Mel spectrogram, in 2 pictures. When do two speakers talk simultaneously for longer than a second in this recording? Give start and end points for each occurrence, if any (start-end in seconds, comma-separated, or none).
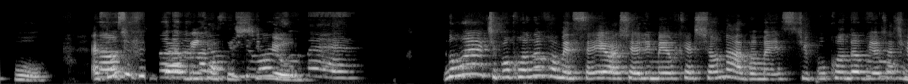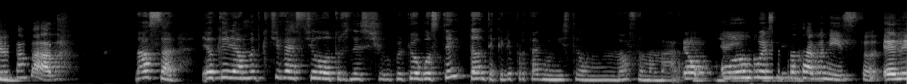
0.9-3.2, 15.9-17.3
